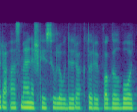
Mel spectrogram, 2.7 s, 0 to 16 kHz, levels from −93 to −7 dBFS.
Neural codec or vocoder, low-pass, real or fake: codec, 16 kHz, 0.8 kbps, ZipCodec; 7.2 kHz; fake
